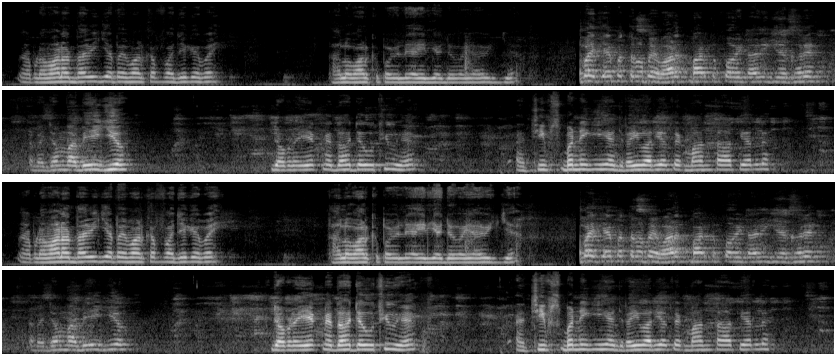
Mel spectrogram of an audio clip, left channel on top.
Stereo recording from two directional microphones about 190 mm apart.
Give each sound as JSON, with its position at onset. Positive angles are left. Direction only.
{"t": 0.2, "sound": "speech", "side_deg": 0}
{"t": 3.2, "sound": "speech", "side_deg": 0}
{"t": 4.0, "sound": "speech", "side_deg": 20}
{"t": 4.3, "sound": "speech", "side_deg": 0}
{"t": 5.8, "sound": "speech", "side_deg": 15}
{"t": 8.8, "sound": "speech", "side_deg": 60}
{"t": 11.1, "sound": "speech", "side_deg": 5}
